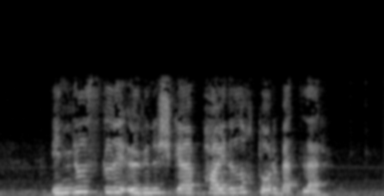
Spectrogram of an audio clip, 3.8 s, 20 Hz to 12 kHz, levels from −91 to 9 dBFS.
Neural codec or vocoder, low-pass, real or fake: none; 7.2 kHz; real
